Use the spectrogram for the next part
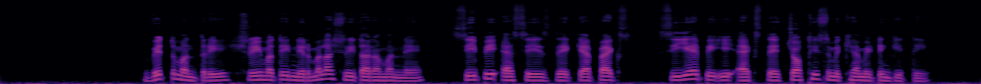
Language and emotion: Punjabi, neutral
